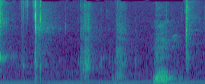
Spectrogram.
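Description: Someone bites into a raw green bell pepper, giving a sharp, crisp crack followed by a few softer crunching and chewing sounds. A brief voiced murmur comes partway through, and everything stays fairly faint.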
